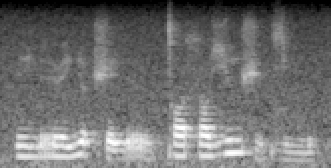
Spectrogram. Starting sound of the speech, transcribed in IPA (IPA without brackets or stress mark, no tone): i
